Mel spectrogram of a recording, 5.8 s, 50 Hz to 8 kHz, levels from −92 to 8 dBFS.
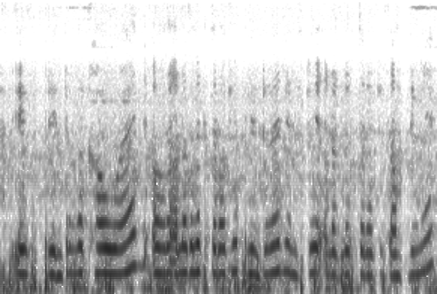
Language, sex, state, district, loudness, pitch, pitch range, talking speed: Hindi, female, Punjab, Pathankot, -18 LUFS, 255 Hz, 230-265 Hz, 185 wpm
